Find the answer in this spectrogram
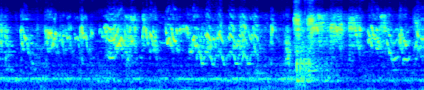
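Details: Budgerigars in breeding-stimulation chatter: busy, squeaky warbling with whistled notes, broken at three seconds by one loud, harsh burst, then more twittering.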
